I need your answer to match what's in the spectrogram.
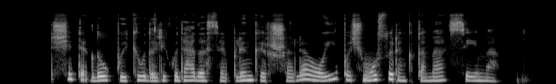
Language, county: Lithuanian, Telšiai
